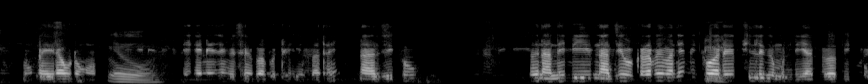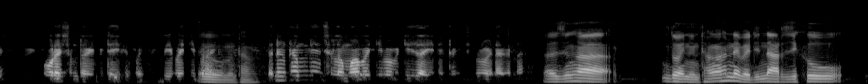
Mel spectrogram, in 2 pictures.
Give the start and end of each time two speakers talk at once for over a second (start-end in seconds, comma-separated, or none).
none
